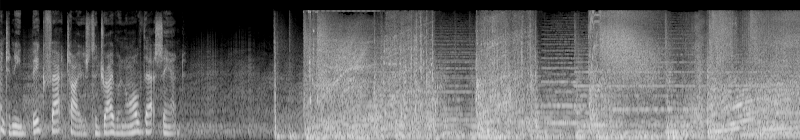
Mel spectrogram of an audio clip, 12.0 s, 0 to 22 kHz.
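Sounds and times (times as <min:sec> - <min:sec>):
cartoon background music: 0:04.6 - 0:12.0.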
